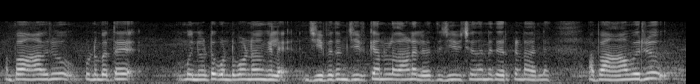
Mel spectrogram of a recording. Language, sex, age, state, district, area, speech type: Malayalam, female, 45-60, Kerala, Alappuzha, rural, spontaneous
